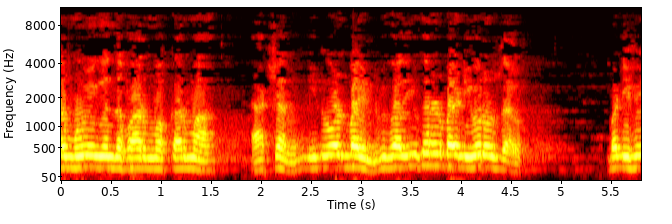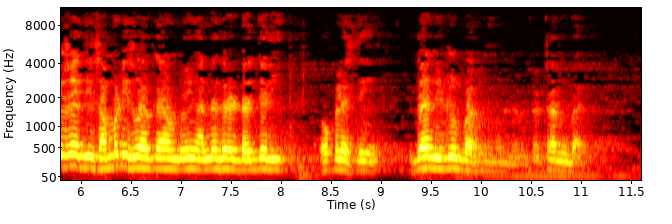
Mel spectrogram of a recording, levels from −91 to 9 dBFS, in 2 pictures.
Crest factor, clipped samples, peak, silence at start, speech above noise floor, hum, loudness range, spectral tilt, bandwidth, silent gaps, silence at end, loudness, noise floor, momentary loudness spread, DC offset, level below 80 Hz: 14 dB; under 0.1%; 0 dBFS; 0 s; 43 dB; none; 3 LU; -8 dB/octave; 6.8 kHz; none; 0.55 s; -13 LUFS; -55 dBFS; 14 LU; under 0.1%; -54 dBFS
